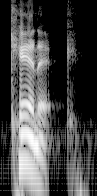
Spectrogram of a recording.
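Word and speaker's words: Qaanaaq: Thule now the town is referred to as Canik q-a-a-n-a-a-q so forgive me if I mispronounce that I believe this lighter is all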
